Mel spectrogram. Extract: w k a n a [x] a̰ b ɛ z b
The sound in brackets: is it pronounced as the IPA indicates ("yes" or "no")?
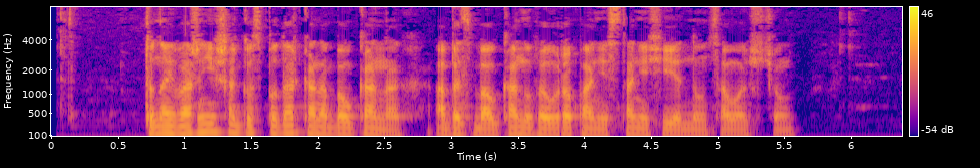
yes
